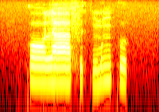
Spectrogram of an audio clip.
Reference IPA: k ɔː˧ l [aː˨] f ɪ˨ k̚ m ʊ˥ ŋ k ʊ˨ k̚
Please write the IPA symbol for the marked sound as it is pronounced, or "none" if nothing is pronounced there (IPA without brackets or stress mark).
aː˧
